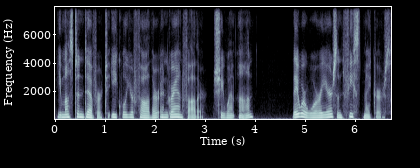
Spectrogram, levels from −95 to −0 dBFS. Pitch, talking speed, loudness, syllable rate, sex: 170 Hz, 160 wpm, -20 LUFS, 4.8 syllables/s, female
